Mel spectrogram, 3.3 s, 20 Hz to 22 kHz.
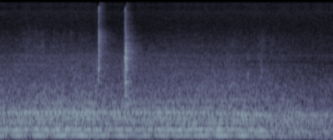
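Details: TDI Dynaload 100-300-2000 (RBL488) 2 kW electronic load after teardown, cleaning and maintenance: steady low fan hum that eases off as the supply is switched off, with a couple of switch clicks while fault lights flash; fan normal.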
